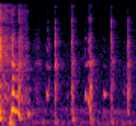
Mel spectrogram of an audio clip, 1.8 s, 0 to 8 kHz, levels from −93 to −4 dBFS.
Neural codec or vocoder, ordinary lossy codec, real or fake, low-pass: none; none; real; 7.2 kHz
